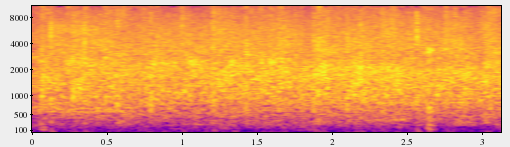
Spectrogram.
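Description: A steady round of applause from a crowd for a guest on the Arena Culture Night special, dense and sustained clapping filling the whole stretch at an even loudness with no voices standing out.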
